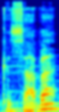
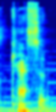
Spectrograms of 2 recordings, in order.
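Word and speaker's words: casaba: This is not cassava, it's cassab, right?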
